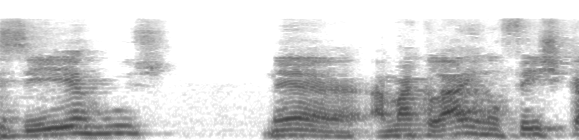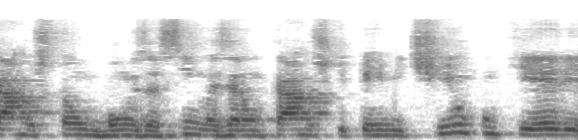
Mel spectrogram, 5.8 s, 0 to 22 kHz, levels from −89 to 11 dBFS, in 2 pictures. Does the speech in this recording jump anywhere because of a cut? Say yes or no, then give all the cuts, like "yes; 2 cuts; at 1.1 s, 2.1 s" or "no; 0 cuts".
no; 0 cuts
